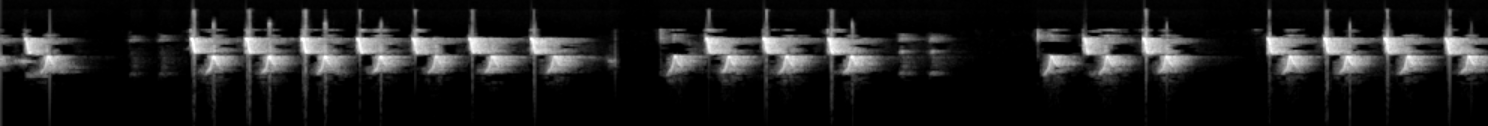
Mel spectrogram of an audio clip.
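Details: Shrill prenjak lumut song used for training songbirds, delivered as quick paired high chirps, a sharp upper note then a lower one, in several bursts of five to eight with brief gaps.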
